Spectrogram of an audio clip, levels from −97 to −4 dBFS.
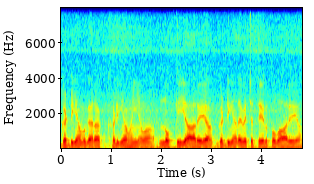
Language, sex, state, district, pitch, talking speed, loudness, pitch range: Punjabi, male, Punjab, Kapurthala, 125 Hz, 200 wpm, -16 LUFS, 120-125 Hz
